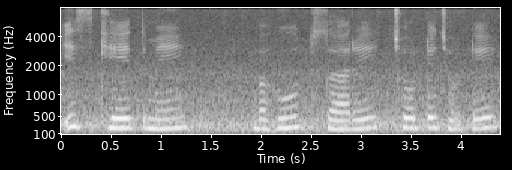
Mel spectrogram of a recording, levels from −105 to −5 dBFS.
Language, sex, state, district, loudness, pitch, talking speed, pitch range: Hindi, female, Haryana, Jhajjar, -16 LUFS, 230 Hz, 95 wpm, 215-250 Hz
